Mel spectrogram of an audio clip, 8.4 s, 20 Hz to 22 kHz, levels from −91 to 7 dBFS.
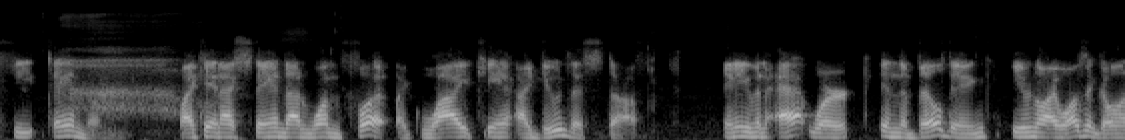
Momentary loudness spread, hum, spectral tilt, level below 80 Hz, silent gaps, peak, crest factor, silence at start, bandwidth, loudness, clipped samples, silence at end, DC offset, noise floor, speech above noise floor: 10 LU; none; -7.5 dB/octave; -66 dBFS; none; -12 dBFS; 16 dB; 0.1 s; 14 kHz; -29 LUFS; under 0.1%; 0 s; under 0.1%; -66 dBFS; 38 dB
